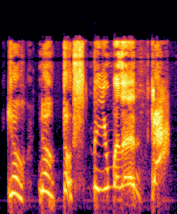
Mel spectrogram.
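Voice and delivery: high, frantic squeal grabbing a high heel; pleading in mock panic, then snap; panicked yelp. Character fending off a killer, high mock panic.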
